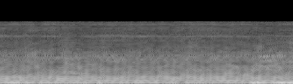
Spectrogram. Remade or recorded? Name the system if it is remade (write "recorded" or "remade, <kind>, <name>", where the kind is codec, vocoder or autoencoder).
remade, vocoder, Vocos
